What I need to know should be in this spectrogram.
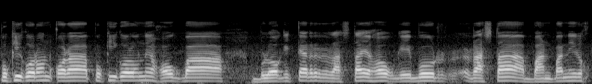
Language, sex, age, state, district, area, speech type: Assamese, male, 18-30, Assam, Nalbari, rural, spontaneous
